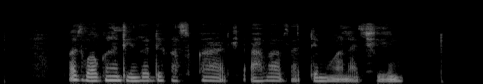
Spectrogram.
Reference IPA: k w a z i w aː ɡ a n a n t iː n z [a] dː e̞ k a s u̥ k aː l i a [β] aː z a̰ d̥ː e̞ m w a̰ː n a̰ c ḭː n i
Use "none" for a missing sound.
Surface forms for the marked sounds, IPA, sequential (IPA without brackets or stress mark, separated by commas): a, β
